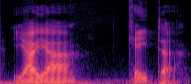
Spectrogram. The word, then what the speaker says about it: Keita: Yaya Keita is how they pronounced it on the broadcast.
